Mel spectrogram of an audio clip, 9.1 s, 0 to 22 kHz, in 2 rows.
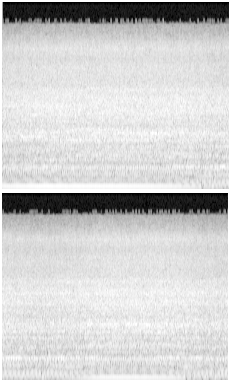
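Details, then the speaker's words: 1993 Saab 9000 CSE Turbo, hot idle around 1,400 rpm: the idle drifts up and down instead of holding steady. Blipping the throttle nearly stalls it before it revs up; flashing check-engine code 5, suspected TPS signal. "okay idle is going up and down a little bit I press the throttle it drops off a cliff so it's kind of a and then revs up"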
